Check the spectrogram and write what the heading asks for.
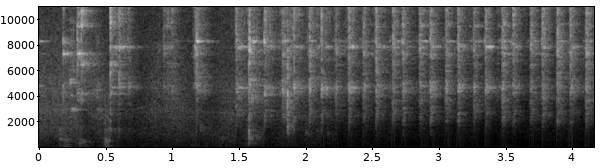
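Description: Small metal bells shaken in a fast, even jingle, about ten strokes a second, starting about one and a half seconds in after a few light clicks.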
